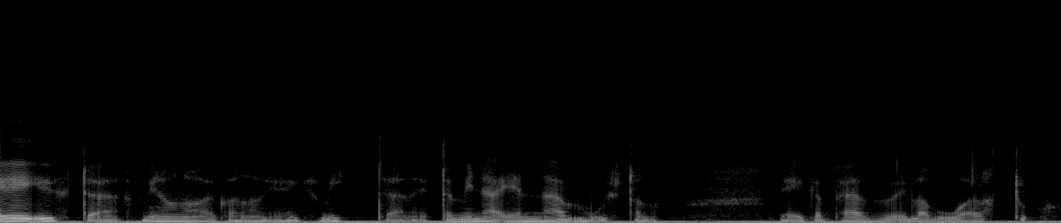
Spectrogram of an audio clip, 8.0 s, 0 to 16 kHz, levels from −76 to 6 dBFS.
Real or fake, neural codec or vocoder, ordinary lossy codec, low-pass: real; none; none; 14.4 kHz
